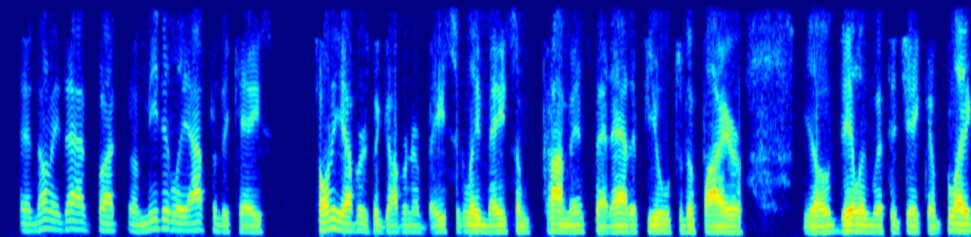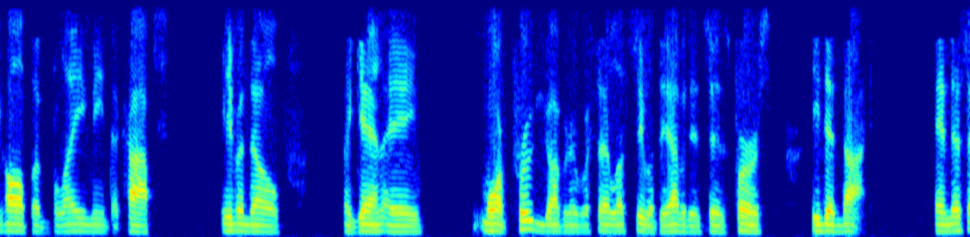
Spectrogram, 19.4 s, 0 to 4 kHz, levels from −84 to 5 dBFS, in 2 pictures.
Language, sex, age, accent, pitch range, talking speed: English, male, 60-79, American, 95-110 Hz, 175 wpm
